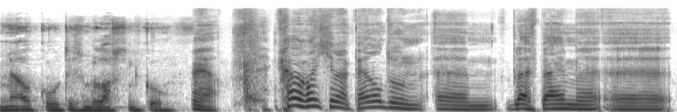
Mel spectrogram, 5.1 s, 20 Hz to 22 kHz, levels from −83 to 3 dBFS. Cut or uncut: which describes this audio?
uncut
